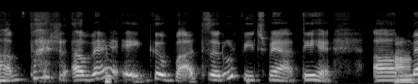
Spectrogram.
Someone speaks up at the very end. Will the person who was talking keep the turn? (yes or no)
yes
